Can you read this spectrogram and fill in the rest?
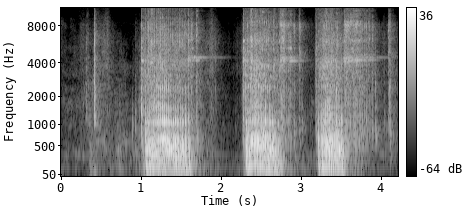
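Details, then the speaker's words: Cheap chainsaw with plenty of compression and limiter caps fitted: three short bursts of rough revving that die each time, catching but not staying running. The cause is suspected, not confirmed. The finding is hard starting and poor running. "Plenty of compression. Sounds like it's trying."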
